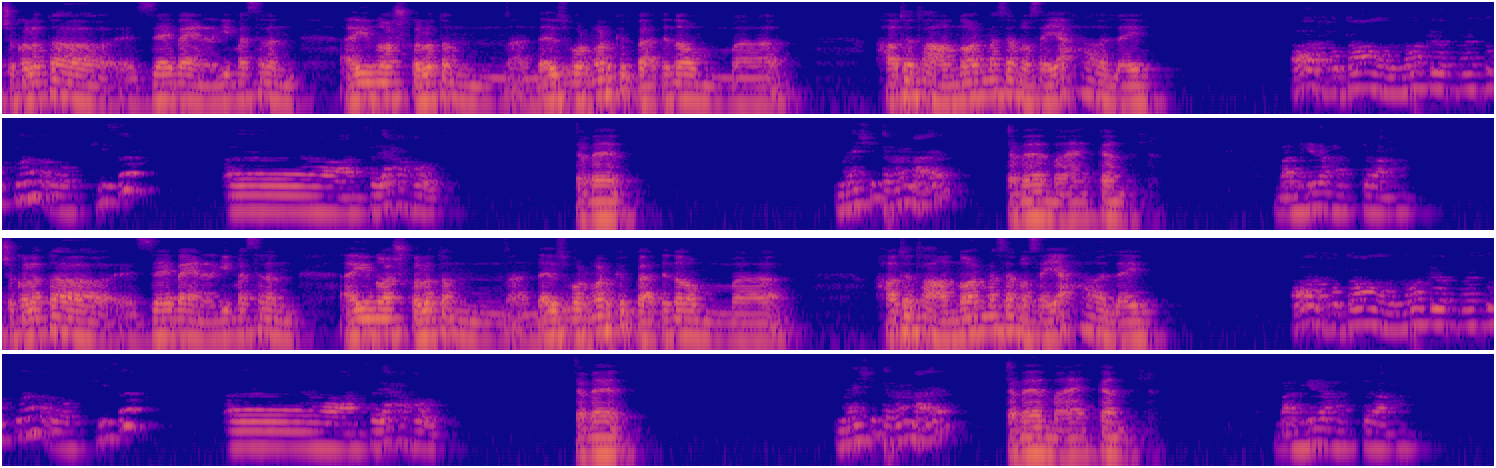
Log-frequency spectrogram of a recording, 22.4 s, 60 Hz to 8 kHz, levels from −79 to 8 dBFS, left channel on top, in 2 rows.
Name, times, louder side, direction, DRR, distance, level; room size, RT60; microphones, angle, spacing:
voice 1, 0.0-5.9 6.6-8.6 15.5-15.8 18.7-19.6, equal, 50° right, 0.9 m, -29 dB
voice 2, 9.7-12.3 12.8-14.5 17.4-18.3 20.7-21.8, equal, 40° left, 0.9 m, -37 dB
3.1 x 2.1 x 2.2 m
head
